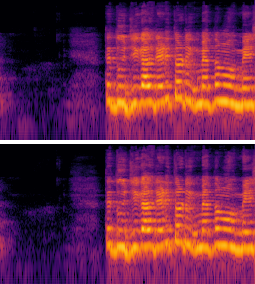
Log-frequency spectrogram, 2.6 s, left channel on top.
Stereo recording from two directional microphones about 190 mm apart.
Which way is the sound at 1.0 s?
20° left (ahead or behind).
